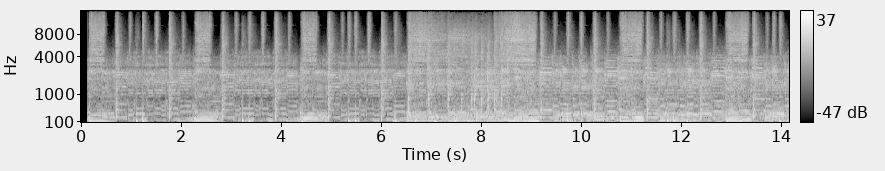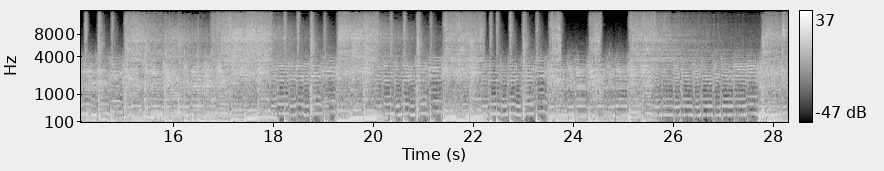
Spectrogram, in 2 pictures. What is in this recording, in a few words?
Ringtone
